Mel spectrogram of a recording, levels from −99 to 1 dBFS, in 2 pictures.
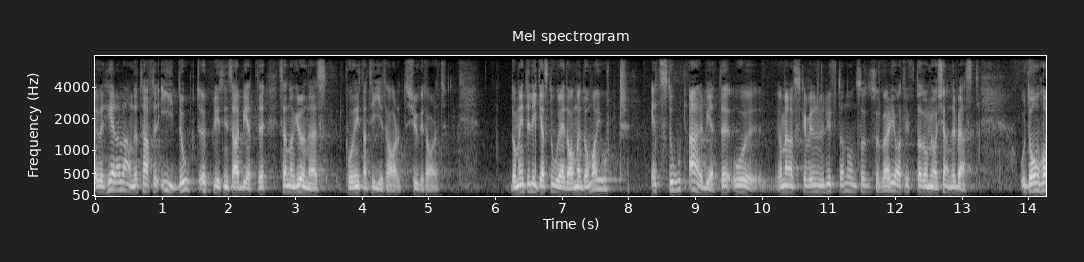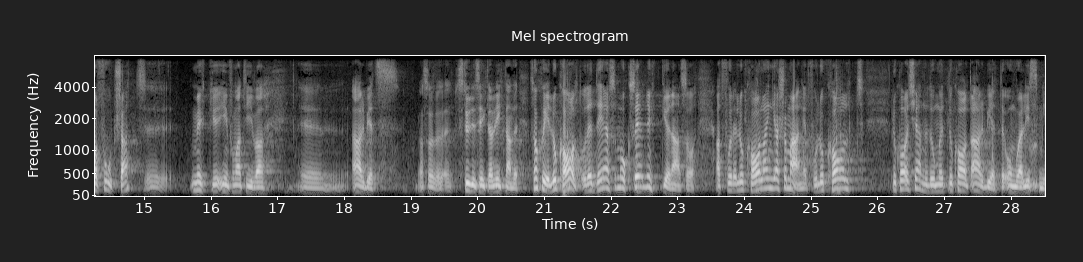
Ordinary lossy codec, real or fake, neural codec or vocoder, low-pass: none; real; none; 7.2 kHz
